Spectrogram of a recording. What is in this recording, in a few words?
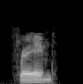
"framed", English; adjectives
